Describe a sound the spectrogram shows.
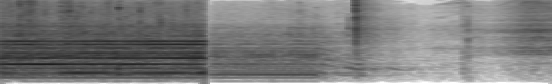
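An electric meat grinder hums steadily, then switches off and winds down.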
